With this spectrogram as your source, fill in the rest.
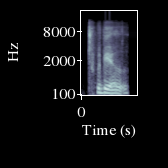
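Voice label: "twibill", Indian English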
